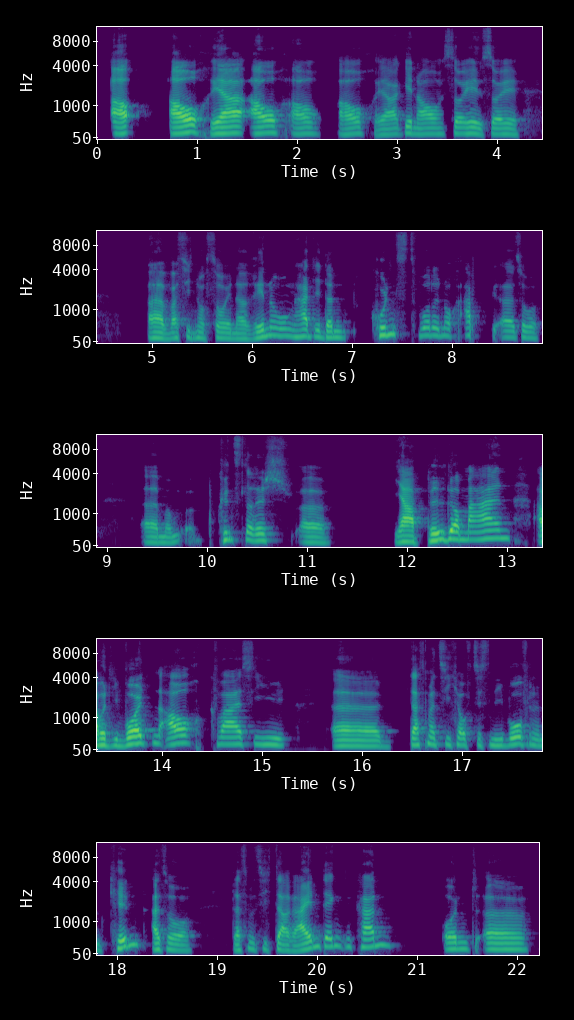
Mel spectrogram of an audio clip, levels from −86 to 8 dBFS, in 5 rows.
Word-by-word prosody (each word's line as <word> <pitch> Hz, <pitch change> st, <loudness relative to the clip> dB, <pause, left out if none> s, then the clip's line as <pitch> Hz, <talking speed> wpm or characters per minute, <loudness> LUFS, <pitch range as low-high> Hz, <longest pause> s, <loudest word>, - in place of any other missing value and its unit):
A -, -, +7 dB, 0.4 s
auch, 150 Hz, +4 st, +7 dB
ja, 145 Hz, +3 st, +6 dB
auch 155 Hz, +2 st, +2 dB
auch 135 Hz, 0 st, -3 dB
auch, 135 Hz, 0 st, -4 dB
ja, 120 Hz, +3 st, -3 dB
genau. 130 Hz, -1 st, -3 dB
Solche 140 Hz, 0 st, -2 dB
solche 125 Hz, -1 st, -4 dB, 0.7 s
äh, 130 Hz, 0 st, +2 dB
was 125 Hz, 0 st, -4 dB
ich 145 Hz, -, -8 dB
noch 130 Hz, -1 st, -7 dB
so 130 Hz, -1 st, -5 dB
in 120 Hz, -1 st, -5 dB
Erinnerung 155 Hz, -, -3 dB
hatte, 160 Hz, -2 st, -1 dB
dann 140 Hz, -1 st, -3 dB, 0.2 s
Kunst 210 Hz, +3 st, -3 dB
wurde 185 Hz, 0 st, -4 dB
noch 175 Hz, -1 st, -10 dB
ab 185 Hz, -, -9 dB, 0.2 s
also, 140 Hz, -3 st, -6 dB, 0.4 s
ähm, 120 Hz, +1 st, -4 dB
ähm, 155 Hz, -, -19 dB, 0.2 s
künstlerisch 160 Hz, -2 st, -3 dB
äh, 125 Hz, -3 st, -2 dB, 0.7 s
ja, 135 Hz, 0 st, +8 dB
Bilder 170 Hz, +8 st, +5 dB
malen, 195 Hz, +4 st, +1 dB, 0.2 s
aber 150 Hz, -, +4 dB
die 140 Hz, -1 st, -6 dB
wollten 180 Hz, +2 st, +7 dB
auch 190 Hz, +5 st, +2 dB
quasi, 165 Hz, -3 st, -1 dB, 0.4 s
äh, 130 Hz, -1 st, +2 dB, 0.3 s
dass 150 Hz, -1 st, +1 dB
man 165 Hz, -3 st, -3 dB
sich 155 Hz, -1 st, -9 dB
auf 145 Hz, -1 st, -3 dB
das 145 Hz, 0 st, -13 dB
Niveau 145 Hz, +3 st, +1 dB
von 160 Hz, -3 st, -9 dB
'nem 130 Hz, -4 st, -10 dB
Kind 210 Hz, +9 st, 0 dB
also, 130 Hz, -4 st, -1 dB, 0.4 s
dass 125 Hz, -1 st, -5 dB
man 150 Hz, -, -8 dB
sich 140 Hz, -4 st, -14 dB
da 125 Hz, -, +2 dB
reindenken 200 Hz, -, 0 dB
kann 210 Hz, +5 st, -1 dB, 0.4 s
und, 150 Hz, 0 st, -3 dB
äh, 140 Hz, 0 st, +1 dB
145 Hz, 150 wpm, -24 LUFS, 130-170 Hz, 0.7 s, ja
